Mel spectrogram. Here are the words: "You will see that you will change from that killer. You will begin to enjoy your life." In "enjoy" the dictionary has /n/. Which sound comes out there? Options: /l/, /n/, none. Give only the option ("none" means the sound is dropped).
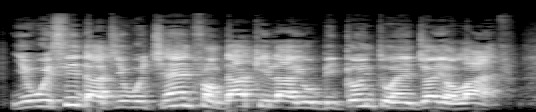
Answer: /n/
